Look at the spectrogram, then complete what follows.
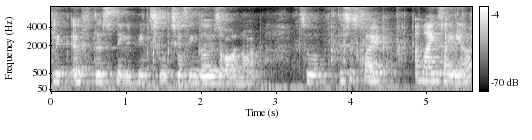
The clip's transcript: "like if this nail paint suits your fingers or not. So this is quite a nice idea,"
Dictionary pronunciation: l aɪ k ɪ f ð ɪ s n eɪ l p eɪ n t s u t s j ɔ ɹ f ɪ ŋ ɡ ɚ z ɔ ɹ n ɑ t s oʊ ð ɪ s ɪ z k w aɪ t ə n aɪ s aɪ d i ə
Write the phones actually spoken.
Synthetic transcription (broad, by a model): l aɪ k ɪ f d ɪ s n eɪ l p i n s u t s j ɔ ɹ f ɪ ŋ ɡ ɚ z ɔ ɹ n ɑ t s oʊ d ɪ s ɪ z k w aɪ t ə n aɪ s aɪ d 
